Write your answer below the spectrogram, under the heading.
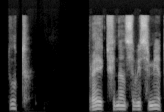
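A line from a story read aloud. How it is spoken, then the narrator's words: Weak small voice. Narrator (Russian): слабым голоском произнесла Амалия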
